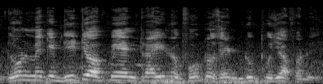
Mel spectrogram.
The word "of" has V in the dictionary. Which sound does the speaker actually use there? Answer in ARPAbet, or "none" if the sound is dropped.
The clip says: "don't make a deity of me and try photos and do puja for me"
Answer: P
